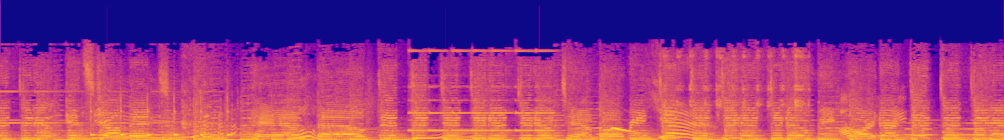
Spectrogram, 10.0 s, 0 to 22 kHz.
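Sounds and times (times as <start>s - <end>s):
hand bell ringing: 0.0s - 2.4s, 4.1s - 5.7s
children's song music: 0.0s - 10.0s.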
